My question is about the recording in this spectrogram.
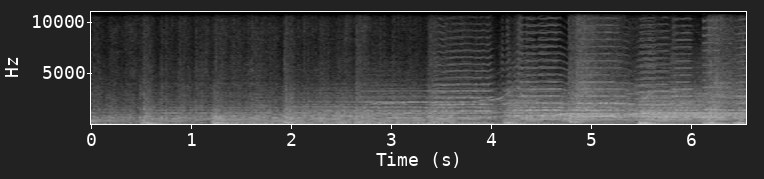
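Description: Marching band playing, brass over drums, swelling louder about four seconds in, with some notes bending in pitch.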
